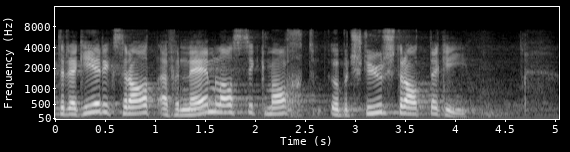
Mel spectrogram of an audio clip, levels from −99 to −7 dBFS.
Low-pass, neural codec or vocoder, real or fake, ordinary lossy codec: 7.2 kHz; none; real; none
